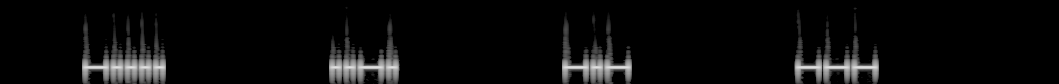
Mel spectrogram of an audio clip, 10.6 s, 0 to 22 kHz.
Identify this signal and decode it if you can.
Morse code, heard as a keyed tone, about 17 wpm, spaced as for 5 wpm, 700 Hz. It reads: 6FKO
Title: USA Call Signs - 6 Characters - 8x Character Spacing - 17wpm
